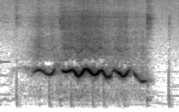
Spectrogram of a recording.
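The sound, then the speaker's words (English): A person whistles a short, wavering melody around one steady pitch, fairly loud, lasting about two seconds with a few soft clicks around it and no talking. “Every time I whistle, I get hella scared, dude.”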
